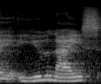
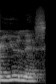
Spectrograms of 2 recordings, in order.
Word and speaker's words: UNice: wig is provided by you nice hair I can finally say it right or Eunice here I like you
